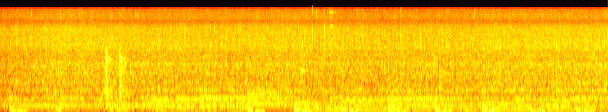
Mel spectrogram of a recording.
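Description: Country chicken pieces frying in oil in a pan, a steady sizzle, with background music with a steady beat underneath.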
